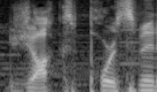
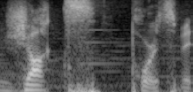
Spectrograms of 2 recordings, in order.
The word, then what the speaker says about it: Jacques Portsman: I don't have a lot of positive things to say about Jacques Portsman, especially because you need to mispronounce his name to get the joke. Like, his name, it's not Jacques Portsman, it's Jacques Portsman.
